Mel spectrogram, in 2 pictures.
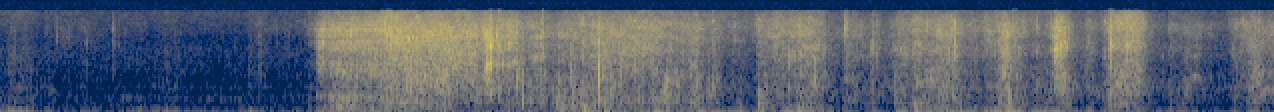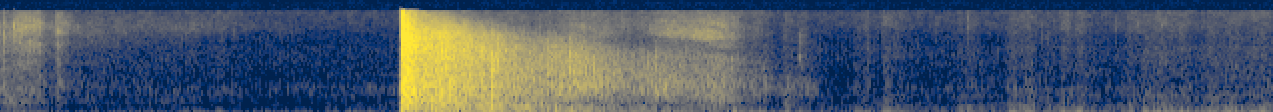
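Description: Jorge Piccolo firecracker: a crackling hiss for a few seconds, then after a short pause a single sharp bang about six seconds in that dies away over about a second.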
